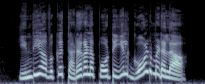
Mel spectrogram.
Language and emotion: Tamil, surprised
